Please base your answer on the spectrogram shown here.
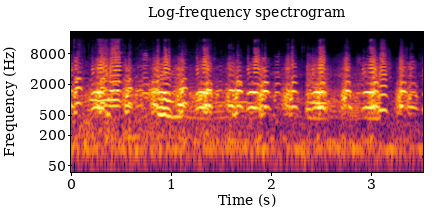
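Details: Flock of geese settling into a field in Charlo, Montana, 9:40 am, 1 February 2018; clear repeated two-part honks, roughly two per second, from several birds, over a soft low background hum.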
